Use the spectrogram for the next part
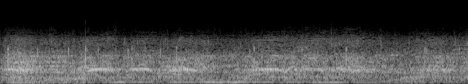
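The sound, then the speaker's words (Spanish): A large crowd of separatist supporters applauds, shouts and cheers continuously for Carme Forcadell at her entrance to the Palace of Justice, a dense, loud wall of voices with some chanting rising through it, sustained for the whole stretch with no pause. “Aplausos y gritos como este que escuchan.”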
